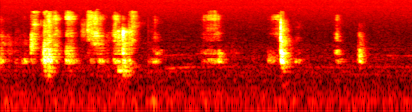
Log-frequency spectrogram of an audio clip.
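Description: Faint, light clicks and taps of plastic pegboard accessories being hooked into the slots of an IKEA pegboard: a quick run of clicks in the first second and a half, then scattered single clicks, the sharpest just before three seconds in.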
